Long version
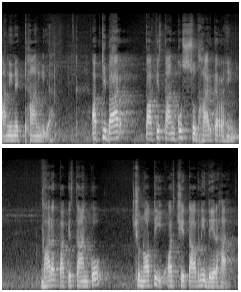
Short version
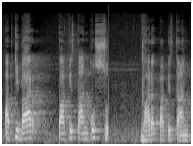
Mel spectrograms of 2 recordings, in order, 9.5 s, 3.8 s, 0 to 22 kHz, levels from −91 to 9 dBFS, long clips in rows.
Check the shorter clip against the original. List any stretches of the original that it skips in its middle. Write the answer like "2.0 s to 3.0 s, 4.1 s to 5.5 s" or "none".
3.9 s to 4.9 s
